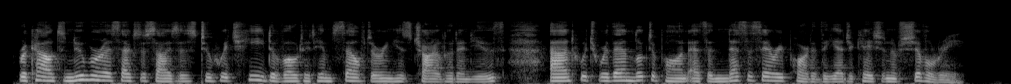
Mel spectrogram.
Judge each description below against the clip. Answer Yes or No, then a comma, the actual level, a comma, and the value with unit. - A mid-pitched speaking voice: Yes, medium, 150 Hz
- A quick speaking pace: No, average, 165 wpm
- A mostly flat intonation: No, average, 3.9 semitones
